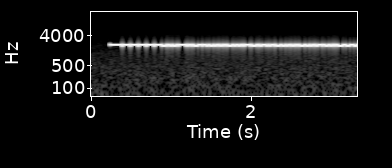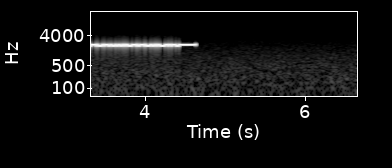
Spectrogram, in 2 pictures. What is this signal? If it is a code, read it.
RTTY (75 baud, 170 Hz shift), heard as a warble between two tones, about 2100 Hz centre. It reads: FOU DEIXEBLE DE BARTOMEU ROBERT.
